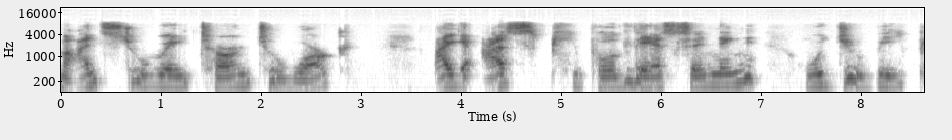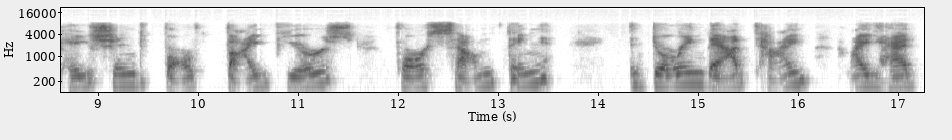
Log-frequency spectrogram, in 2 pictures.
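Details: Adult man who had a cerebellar stroke at 35 in September 2013, could not talk at first, has a paralyzed vocal cord (permanent laryngitis-like) and aphasia; finding: dysarthria with dysphonia after stroke.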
